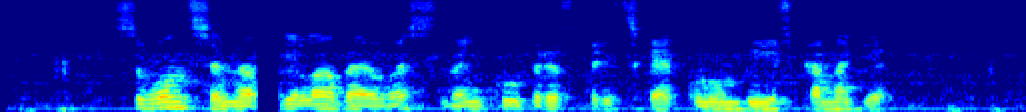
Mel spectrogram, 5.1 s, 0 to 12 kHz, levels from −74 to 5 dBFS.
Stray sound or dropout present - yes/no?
yes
